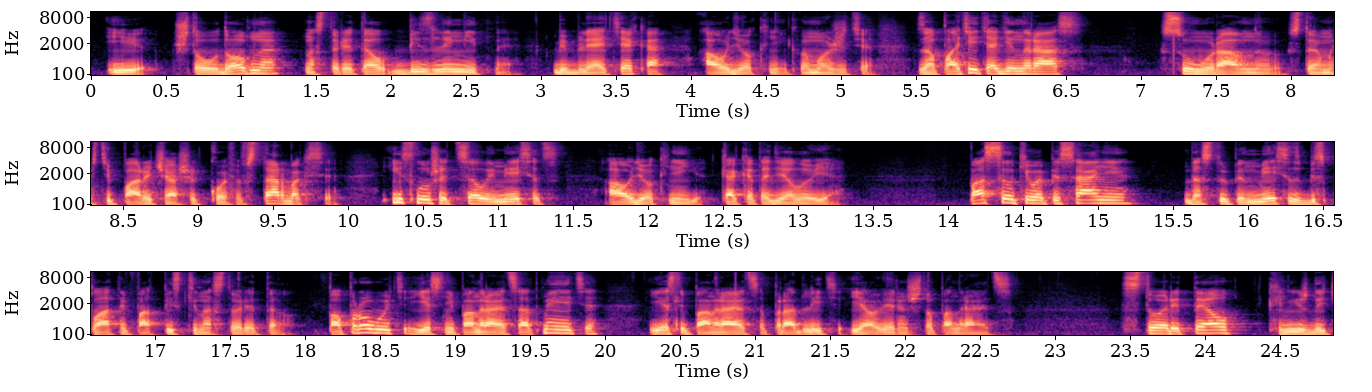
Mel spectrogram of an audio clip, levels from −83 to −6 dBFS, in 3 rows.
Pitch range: 95-120 Hz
